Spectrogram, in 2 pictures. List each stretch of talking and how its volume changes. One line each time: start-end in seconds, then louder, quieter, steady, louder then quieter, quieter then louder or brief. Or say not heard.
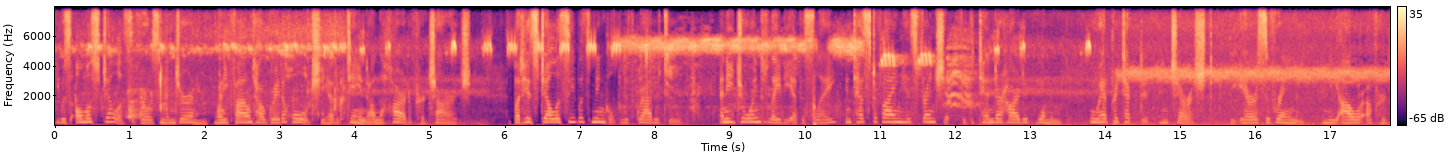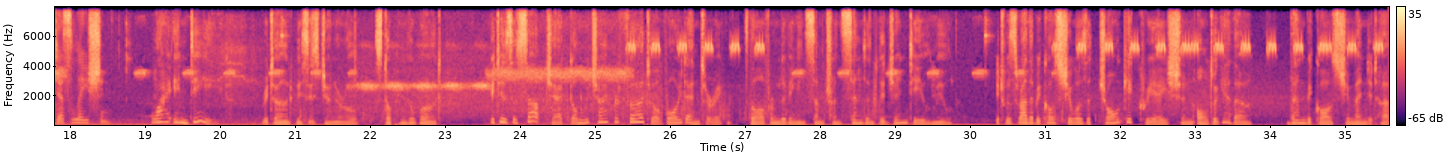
0.0-35.5 steady.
